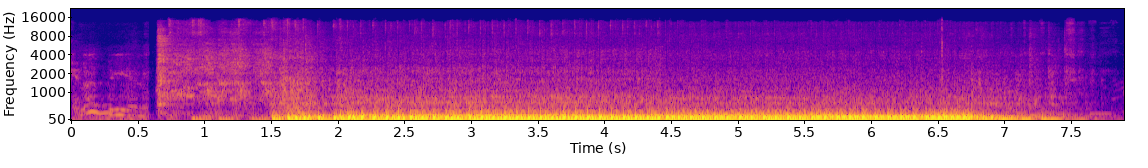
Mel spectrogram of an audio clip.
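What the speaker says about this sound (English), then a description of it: "I'm going to start the bike up." A warm motorcycle engine cranks and catches during an oil change, then settles into a steady close idle that runs loud for several seconds before fading.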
